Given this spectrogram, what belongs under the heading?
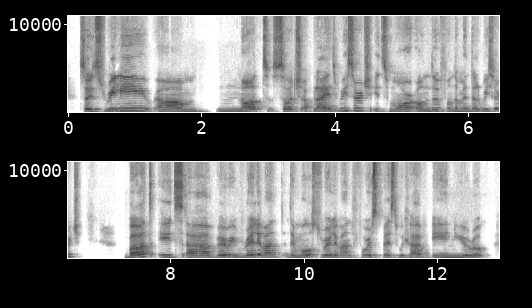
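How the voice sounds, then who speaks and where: Very slowly, a woman speaks in a fairly high pitch with fairly even intonation over a quiet background. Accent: Spanish. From Mexico. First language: Spanish. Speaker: PhD researcher. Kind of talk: research presentation.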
